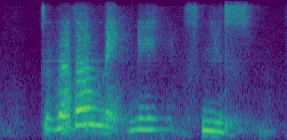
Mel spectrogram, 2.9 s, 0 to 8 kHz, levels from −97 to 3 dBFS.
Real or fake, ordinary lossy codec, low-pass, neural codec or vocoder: fake; Opus, 16 kbps; 7.2 kHz; codec, 44.1 kHz, 0.9 kbps, DAC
